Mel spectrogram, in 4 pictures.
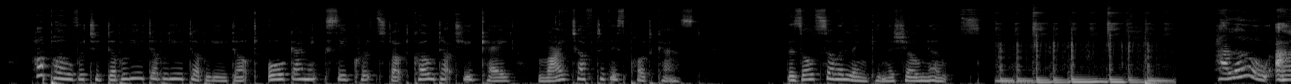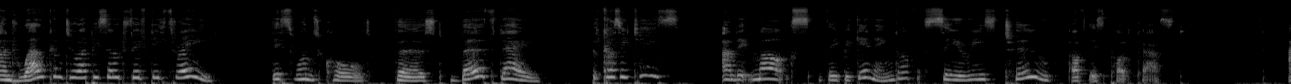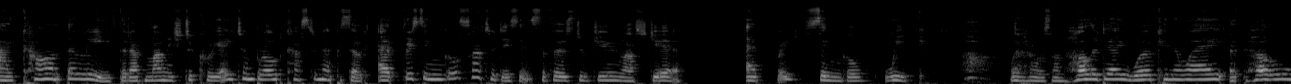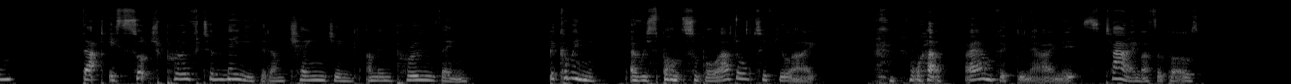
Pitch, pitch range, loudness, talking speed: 205 Hz, 170-240 Hz, -37 LUFS, 115 wpm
